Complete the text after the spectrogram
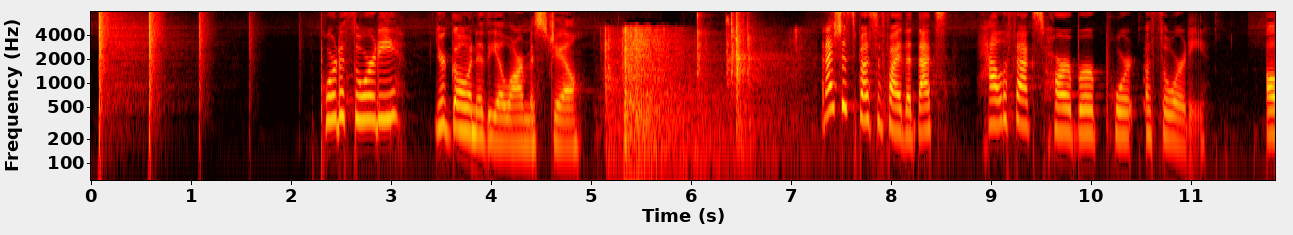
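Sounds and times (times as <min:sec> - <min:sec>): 
slap sound effect: 0:00.0 - 0:01.3
speech: 0:02.3 - 0:05.0, 0:07.4 - 0:11.2.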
